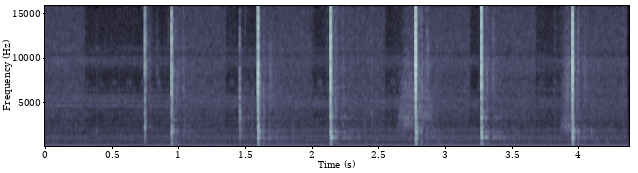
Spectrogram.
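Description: Pickleball paddles volleying a plastic pickleball back and forth at the net: a steady run of sharp pops, about two a second.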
